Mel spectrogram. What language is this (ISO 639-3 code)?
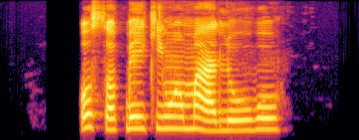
yor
